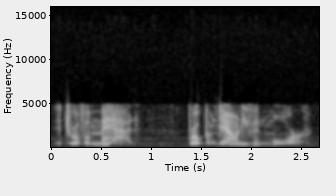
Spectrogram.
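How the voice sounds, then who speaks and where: A weary, guilt-ridden mercenary. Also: male voice, high voice, normal speed, lo-fi sound. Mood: regretful. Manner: terse, tired and stern.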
